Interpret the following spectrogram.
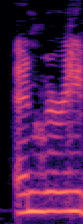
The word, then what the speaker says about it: Annamarie: I am Annamarie. The A in my name is silent.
